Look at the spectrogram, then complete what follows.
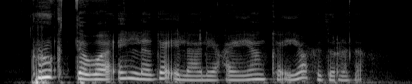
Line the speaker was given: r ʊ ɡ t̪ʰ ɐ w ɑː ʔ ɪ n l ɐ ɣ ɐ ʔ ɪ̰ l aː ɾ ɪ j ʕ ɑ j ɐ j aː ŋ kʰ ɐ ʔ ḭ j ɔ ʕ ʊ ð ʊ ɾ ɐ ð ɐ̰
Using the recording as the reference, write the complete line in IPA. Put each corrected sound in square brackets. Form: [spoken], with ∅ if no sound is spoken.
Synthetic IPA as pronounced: r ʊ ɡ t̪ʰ ɐ w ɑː ʔ ɪ n l ɐ ɣ ɐ ʔ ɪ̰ l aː [l] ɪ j ʕ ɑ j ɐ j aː ŋ kʰ ɐ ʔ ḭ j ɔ ʕ ʊ ð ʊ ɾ ɐ ð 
